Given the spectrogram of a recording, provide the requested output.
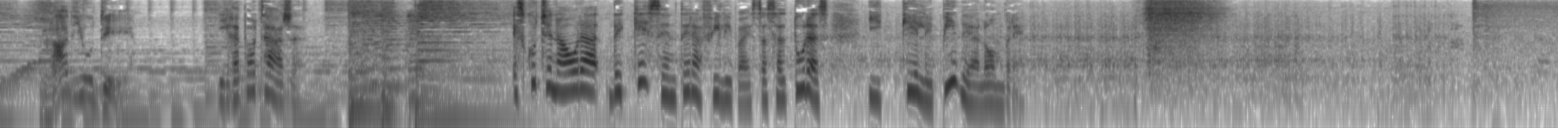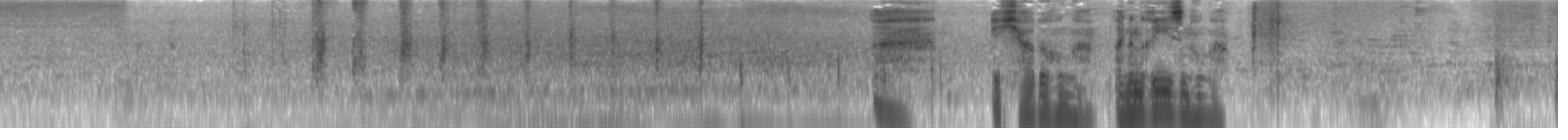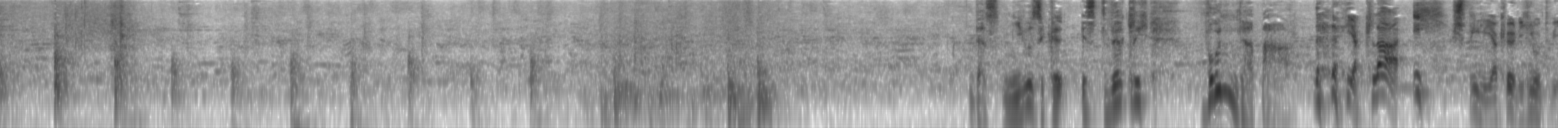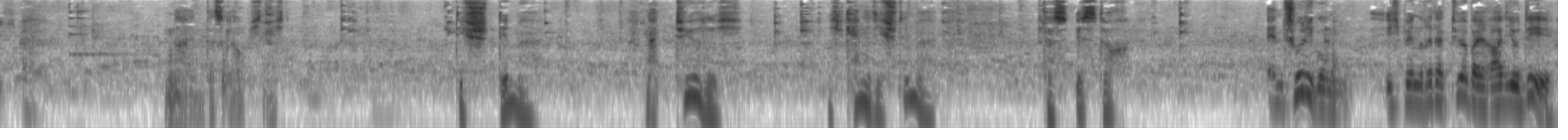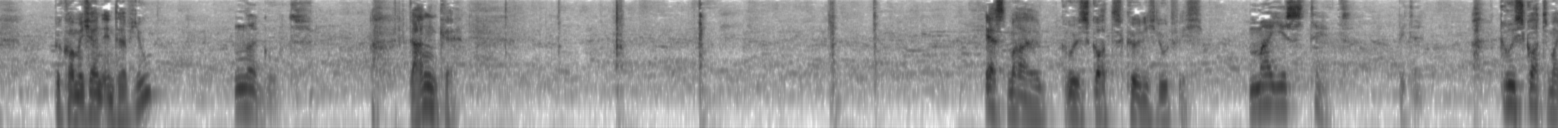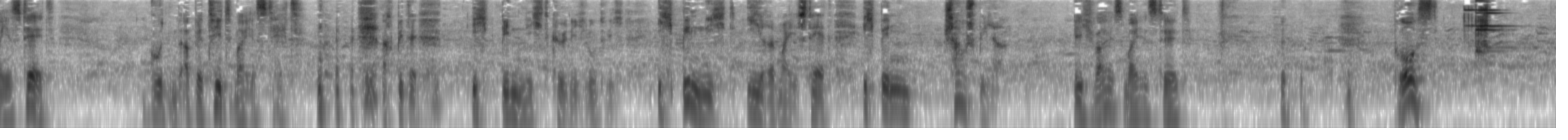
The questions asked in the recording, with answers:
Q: Escuchen ahora de qué se entera Philip a estas alturas y qué le pide al hombre.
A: Philip se presenta como redactor de Radio D y le pide al señor una entrevista.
